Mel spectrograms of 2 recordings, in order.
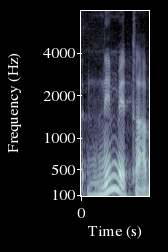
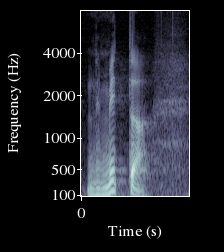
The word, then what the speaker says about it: nimitta: Nimet ah we often translated as we often pronounced as nimita but really the proper pronunciation is Namita is TT so should be limited rather than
